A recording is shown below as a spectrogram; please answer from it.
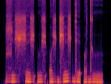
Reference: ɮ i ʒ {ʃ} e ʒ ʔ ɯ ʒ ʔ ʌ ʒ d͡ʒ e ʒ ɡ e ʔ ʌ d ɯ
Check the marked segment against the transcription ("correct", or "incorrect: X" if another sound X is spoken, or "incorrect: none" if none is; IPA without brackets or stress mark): correct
